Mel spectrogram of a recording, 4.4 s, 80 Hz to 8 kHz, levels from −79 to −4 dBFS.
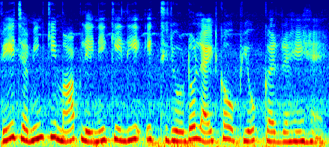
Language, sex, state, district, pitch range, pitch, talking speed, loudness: Hindi, female, Karnataka, Bangalore, 200-235 Hz, 215 Hz, 190 wpm, -13 LUFS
